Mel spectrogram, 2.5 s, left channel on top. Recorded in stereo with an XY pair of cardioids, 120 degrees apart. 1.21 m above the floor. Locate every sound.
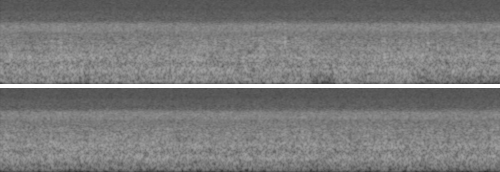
Only background noise.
